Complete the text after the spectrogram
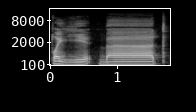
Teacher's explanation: با کے اوپر کھڑا زبر ہے، ایک الف کے برابر کھینچ کر پڑھیں گے، اور جب وقف کریں گے تو 3 سے 5 الف کی مقدار کے برابر کھینچ کر وقف کریں گے، کیونکہ یہاں پر وقف مطلق ہے، اور تا کی حرکت، تا کو ساکن کر دیا جائے گا، اور ملا کر اگر پڑھیں گے تو پھر تا کی حرکت کو بھی پڑھنا ہے۔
